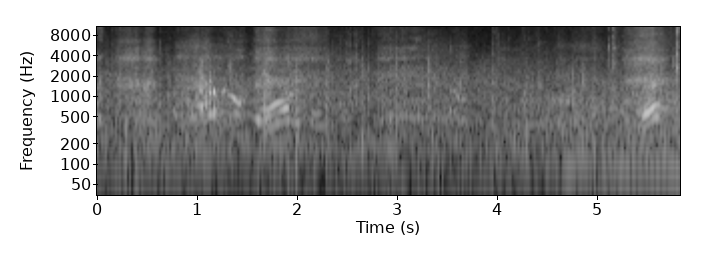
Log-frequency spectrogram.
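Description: A young man shouts and whoops nearby outdoors.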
